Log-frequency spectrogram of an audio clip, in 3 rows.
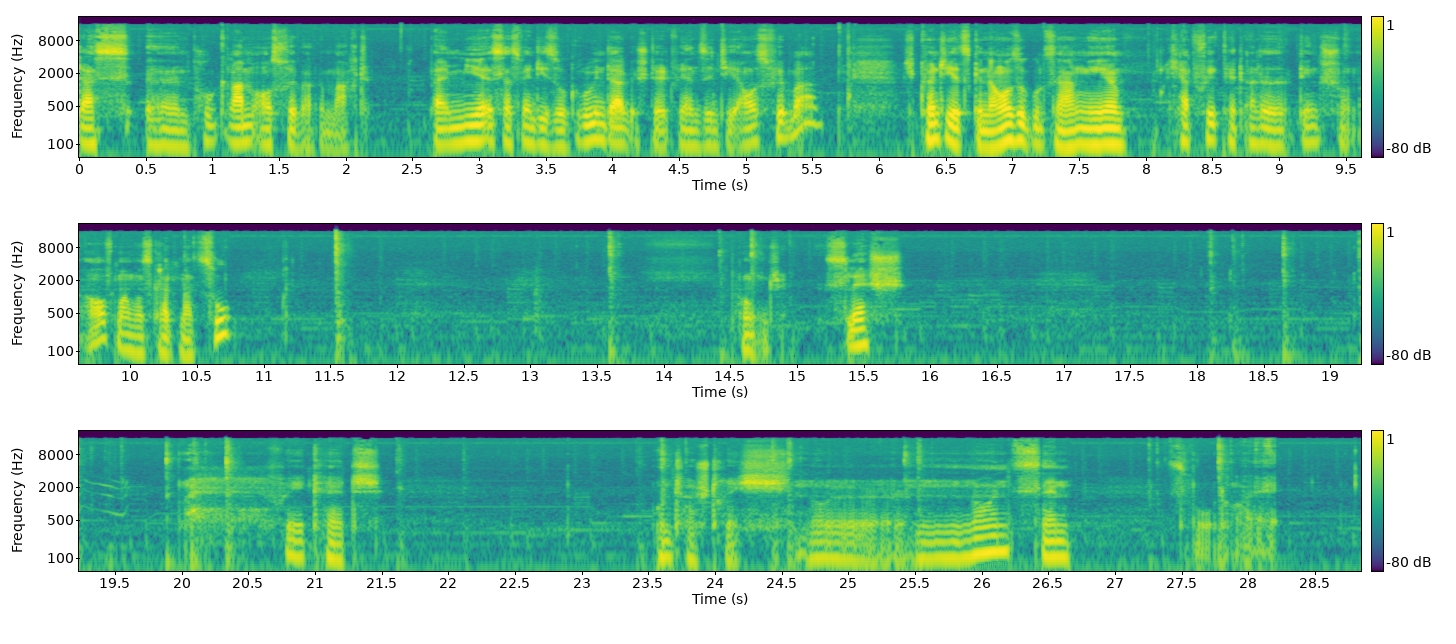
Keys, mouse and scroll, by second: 8.4 alt+Tab, 9.2 alt+Tab, 9.5 alt+Tab, 11.6 alt+F4, 13.6 ., 14.6 shift+7, 16.5 click, 18.2-20.6 typing, 23.6 shift+-, 24.4 0, 24.6 Tab, 25.4 9, 25.5 Tab, 27.0-28.0 typing.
